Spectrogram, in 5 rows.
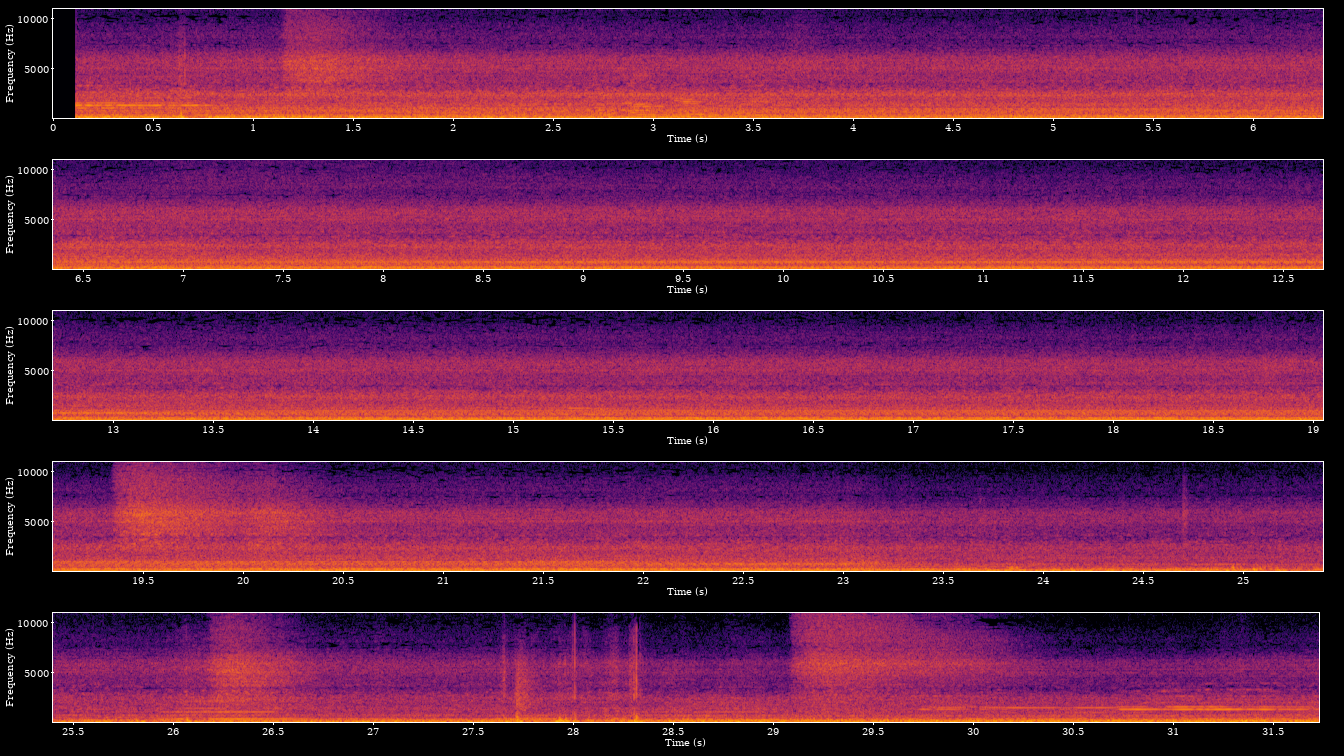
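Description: Car wash machinery running with a steady low hum, heard from inside a car, with four short hisses of air spread through. The hum shifts about 23 seconds in, as the car moves into the wash tunnel.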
